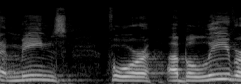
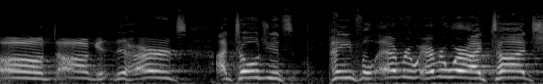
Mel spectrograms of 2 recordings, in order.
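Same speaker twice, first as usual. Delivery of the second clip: high, pained, stretched-out wail of pain; 8 semitones higher than usual. A man touches his knee as the doctor asks, screaming in pain. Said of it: "the man screams in pain".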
